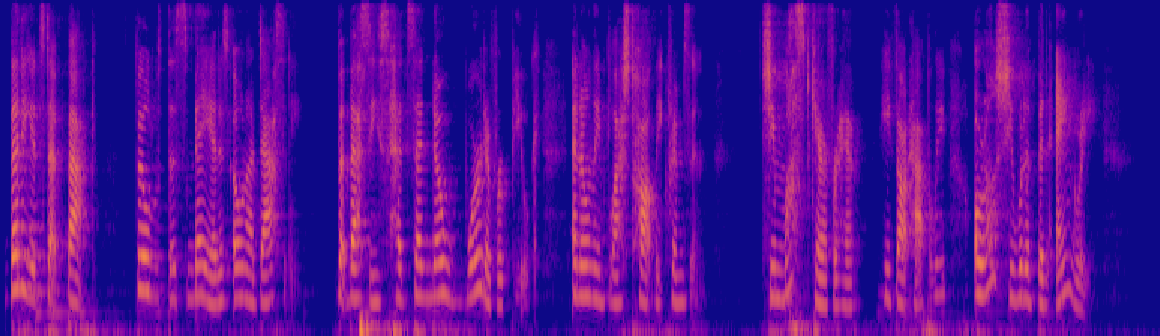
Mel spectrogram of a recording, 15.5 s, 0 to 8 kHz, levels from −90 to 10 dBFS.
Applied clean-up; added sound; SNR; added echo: neural mask model DeepFilterNet 3.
